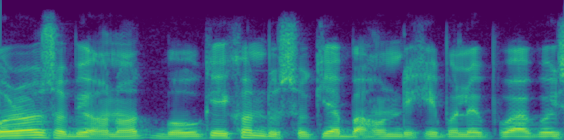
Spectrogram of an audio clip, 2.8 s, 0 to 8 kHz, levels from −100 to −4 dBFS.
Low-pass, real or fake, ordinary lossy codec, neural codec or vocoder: 7.2 kHz; real; none; none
